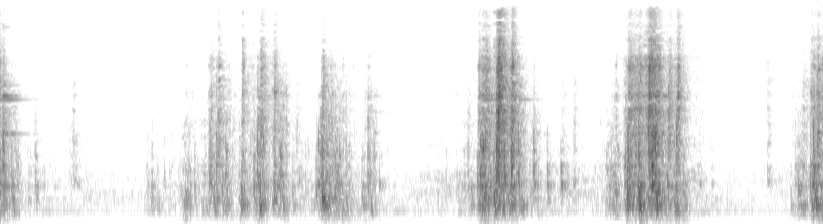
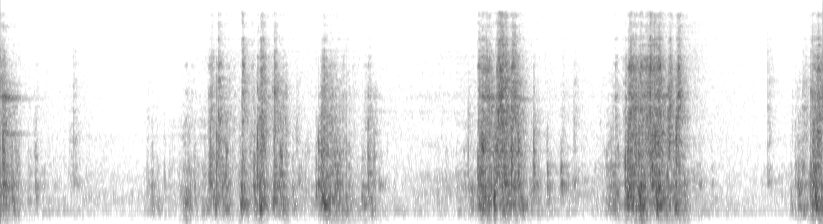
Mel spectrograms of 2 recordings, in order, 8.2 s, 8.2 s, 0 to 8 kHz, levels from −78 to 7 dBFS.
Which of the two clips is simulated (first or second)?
second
